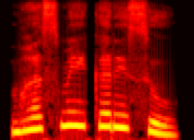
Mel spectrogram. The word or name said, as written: ಭಸ್ಮೀಕರಿಸು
